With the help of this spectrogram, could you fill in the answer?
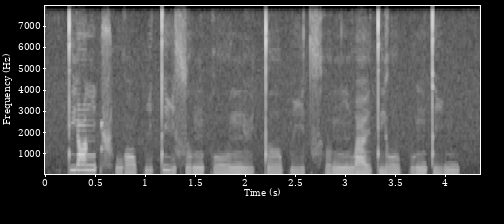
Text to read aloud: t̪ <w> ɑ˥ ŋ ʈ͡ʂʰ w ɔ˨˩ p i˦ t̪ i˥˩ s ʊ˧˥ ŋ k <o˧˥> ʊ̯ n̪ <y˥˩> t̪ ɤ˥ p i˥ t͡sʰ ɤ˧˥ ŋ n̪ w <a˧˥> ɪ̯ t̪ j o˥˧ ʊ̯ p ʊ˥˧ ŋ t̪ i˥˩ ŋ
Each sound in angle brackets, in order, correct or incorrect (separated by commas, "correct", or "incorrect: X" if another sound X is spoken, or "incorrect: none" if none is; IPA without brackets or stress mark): incorrect: j, correct, correct, incorrect: a˥˧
